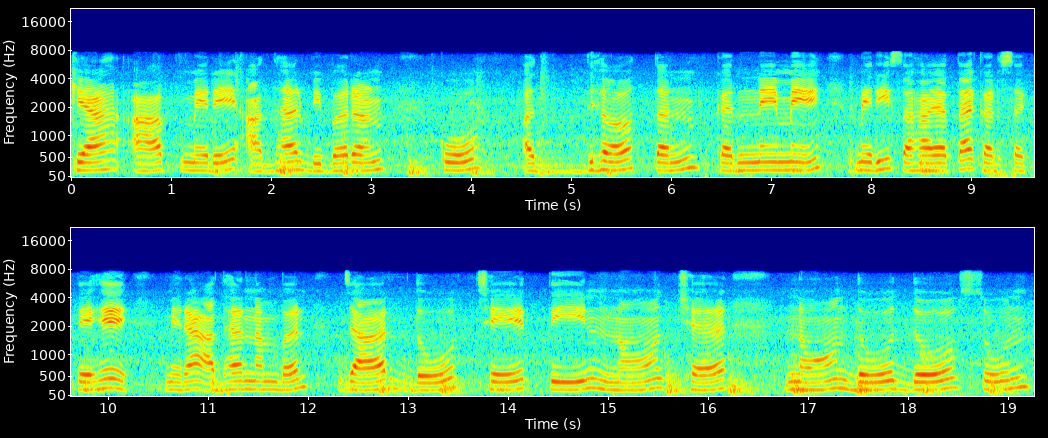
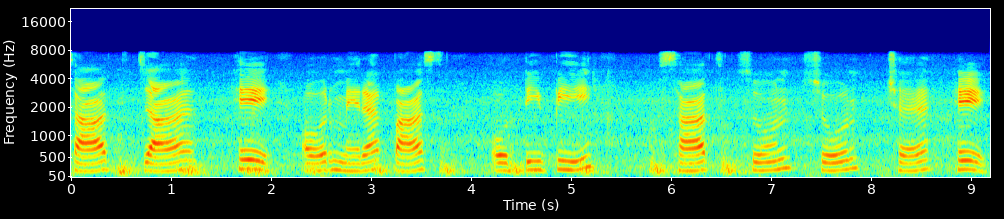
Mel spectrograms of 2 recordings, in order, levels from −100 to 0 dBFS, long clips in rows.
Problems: constant background noise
